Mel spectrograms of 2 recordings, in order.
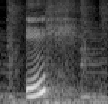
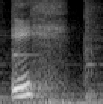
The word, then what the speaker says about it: ich: can you try that ich haissa so these two letters here are pronounced bit like the ch in the scottish word for lake loch so ich hello my name is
